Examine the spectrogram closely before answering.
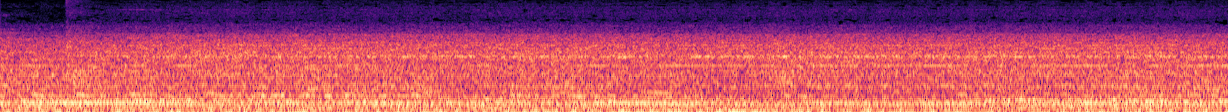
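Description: Steady machinery hum and hiss with a faint constant tone and no knocks or strokes, from the coldbox core shooter's plant running while the machine stands still.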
